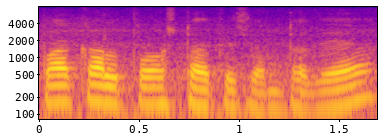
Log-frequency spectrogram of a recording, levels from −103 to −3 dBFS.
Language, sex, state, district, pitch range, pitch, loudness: Telugu, male, Andhra Pradesh, Chittoor, 135-160 Hz, 150 Hz, -17 LUFS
